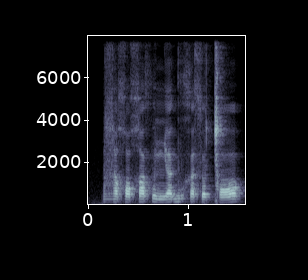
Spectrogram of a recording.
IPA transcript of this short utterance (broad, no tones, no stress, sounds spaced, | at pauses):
ɮ ʌ χ o χ ʌ x u ɲ ɜ ɡ u x ʌ s o ǀ ɔ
